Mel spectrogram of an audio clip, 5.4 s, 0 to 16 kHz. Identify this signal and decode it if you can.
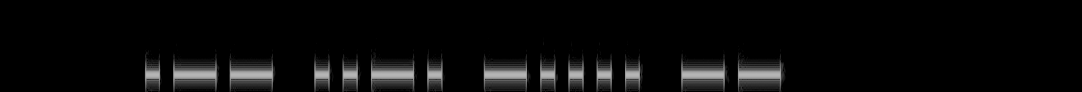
Morse code, heard as a keyed tone, about 17 wpm, 700 Hz. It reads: WF6M
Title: USA Call Signs - 4 Characters - Repeated 3x - 17wpm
